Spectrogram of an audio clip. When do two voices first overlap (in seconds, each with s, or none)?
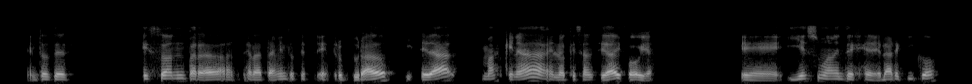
none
